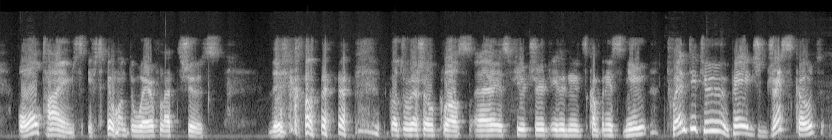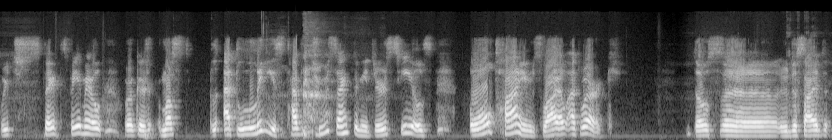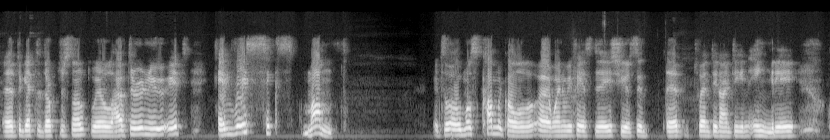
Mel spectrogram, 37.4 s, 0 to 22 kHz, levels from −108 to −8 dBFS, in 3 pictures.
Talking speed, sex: 110 wpm, male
